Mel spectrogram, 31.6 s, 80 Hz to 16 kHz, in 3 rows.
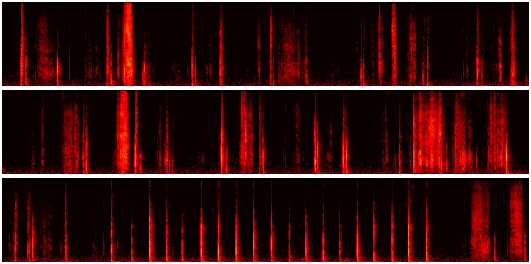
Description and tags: paving 05b summershoes shuffle tap
Shuffling on pavement tiles: summer shoes. Recorded with a ZOOM H2 in a basement of a house: a wooden container filled with earth onto which three larger paving slabs were placed. Normalized with Audacity.
footstep, footsteps, step, steps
